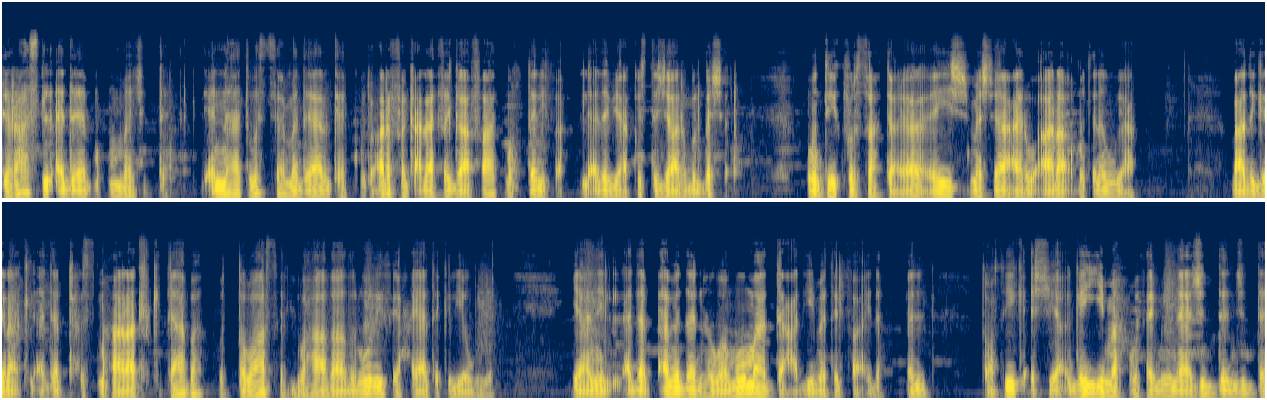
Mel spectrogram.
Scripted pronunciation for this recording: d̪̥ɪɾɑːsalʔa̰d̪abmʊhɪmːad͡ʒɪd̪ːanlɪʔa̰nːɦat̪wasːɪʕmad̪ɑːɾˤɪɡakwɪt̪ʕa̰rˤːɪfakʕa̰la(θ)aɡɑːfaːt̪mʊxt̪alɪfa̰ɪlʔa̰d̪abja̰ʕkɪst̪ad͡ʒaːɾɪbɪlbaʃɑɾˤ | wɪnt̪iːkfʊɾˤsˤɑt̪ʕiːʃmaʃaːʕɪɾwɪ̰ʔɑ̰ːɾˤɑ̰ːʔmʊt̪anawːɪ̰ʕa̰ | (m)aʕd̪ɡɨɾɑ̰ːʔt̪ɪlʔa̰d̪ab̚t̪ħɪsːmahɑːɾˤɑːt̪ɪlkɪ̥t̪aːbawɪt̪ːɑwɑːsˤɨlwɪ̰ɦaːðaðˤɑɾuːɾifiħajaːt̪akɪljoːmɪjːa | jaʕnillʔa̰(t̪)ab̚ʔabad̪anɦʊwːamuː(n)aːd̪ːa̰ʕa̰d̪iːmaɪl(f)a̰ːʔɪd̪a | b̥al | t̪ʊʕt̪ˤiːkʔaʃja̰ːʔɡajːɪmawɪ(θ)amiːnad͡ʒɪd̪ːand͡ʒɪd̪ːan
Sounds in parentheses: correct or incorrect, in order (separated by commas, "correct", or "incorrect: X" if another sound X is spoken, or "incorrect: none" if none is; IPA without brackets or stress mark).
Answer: correct, incorrect: b, incorrect: d̪, incorrect: m, correct, correct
